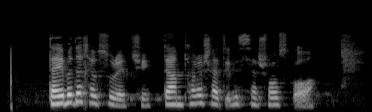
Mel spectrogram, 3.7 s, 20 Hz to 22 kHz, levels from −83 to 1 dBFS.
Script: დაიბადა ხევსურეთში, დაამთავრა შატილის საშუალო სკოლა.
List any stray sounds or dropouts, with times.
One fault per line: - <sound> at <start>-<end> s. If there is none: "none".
none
